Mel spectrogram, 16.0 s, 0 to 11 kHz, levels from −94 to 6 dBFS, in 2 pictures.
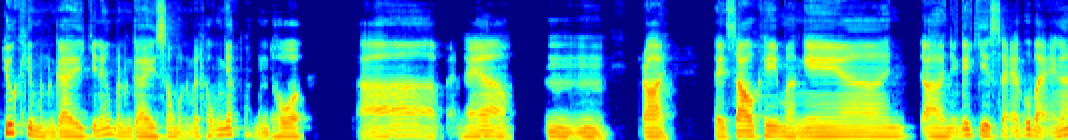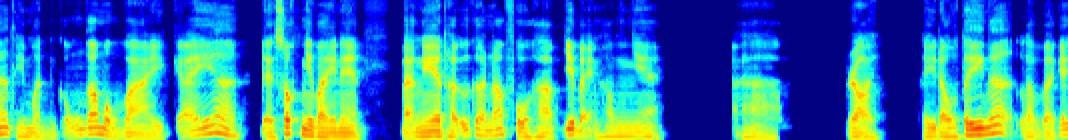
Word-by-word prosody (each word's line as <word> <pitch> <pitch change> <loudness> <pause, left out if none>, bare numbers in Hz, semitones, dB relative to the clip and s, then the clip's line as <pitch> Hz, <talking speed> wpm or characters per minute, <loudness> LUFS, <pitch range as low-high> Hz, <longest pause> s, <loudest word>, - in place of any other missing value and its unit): trước 195 0 +5
khi - - +1
mình 95 -4 -2
gây, 110 +1 +2
chứ 115 - -4
nếu 140 +5 0
mình 95 -10 -3
gây 105 0 +2
xong 105 -1 -2
mình 90 -1 -6
mới 105 - -4
thống 120 +5 -3
nhất 155 +1 +1
là 145 - -12
mình 95 - -5
thua. 105 0 +2 0.4
Đó, 110 +2 -1
bạn - - -18
thấy 105 - 0
hông? 115 -6 +2 0.2
Ừm, 105 -4 -1
ừm. 95 -3 0 0.3
Rồi. 100 -2 +5 0.4
Thì 100 - 0
sau 115 +4 +6
khi 115 0 +1
mà 105 -3 0
nghe, 110 +3 +3
a, 110 0 0 0.2
ờ, 105 0 +2
những 100 -1 -2
cái 140 - +3
chia 130 -3 +1
sẻ 115 - -3
của 145 - +2
bạn 110 -5 0
á, 155 +5 +3
thì 110 - -6
mình 90 -2 -5
cũng 130 +8 -5
có 155 +1 +4
một 155 - +2
vài 90 -2 -1
cái, 130 +7 0
a, 175 -8 +2 0.2
đề 95 - -1
xuất 165 +7 +3
như 125 - +5
vậy 100 -2 +3
nè, 95 -2 +1 0.3
bạn 95 +3 0
nghe 120 +2 +5
thử 110 0 -1
coi 125 - 0
nó 140 +4 +1
phù 115 -8 -1
hợp 100 -1 -2
với 145 - +5
bạn 100 - -3
hông 110 +1 -4
nha. 105 -5 -5 0.5
À. 90 -2 -8 0.5
Rồi. 90 -4 +1 0.3
Thì 100 - 0
đầu 100 +1 +1
tiên 145 +3 +8
á 190 - +4
là 100 - -5
về 95 0 -4
cái 135 - -1
105 Hz, 260 wpm, -23 LUFS, 100-120 Hz, 0.5 s, tiên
